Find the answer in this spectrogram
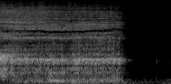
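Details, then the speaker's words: Adult sleep medicine doctor imitating snoring: a single rough, rattling open-mouth snore lasting about a second, then quiet; explains snoring is easier with mouth open and comes from the tongue vibrating against the back of the throat. "like I have to typically it's easier for me to snore when my mouth is open versus if I try to if I try to snore with my mouth being closed it's much harder"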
